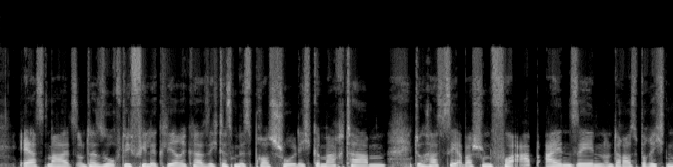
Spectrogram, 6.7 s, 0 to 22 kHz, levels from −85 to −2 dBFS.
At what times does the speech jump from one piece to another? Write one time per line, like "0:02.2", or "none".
0:04.1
